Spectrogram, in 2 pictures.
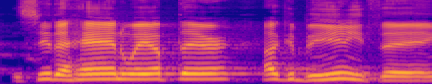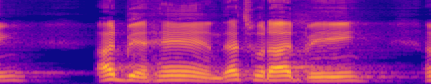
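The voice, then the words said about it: Comic character voice for a foot. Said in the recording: “give the foot a voice ... this is what a foot sounds like to me”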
